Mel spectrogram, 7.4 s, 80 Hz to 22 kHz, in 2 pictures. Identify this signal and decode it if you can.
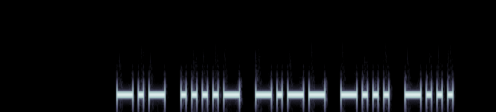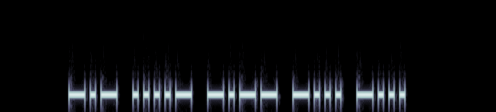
Morse code, heard as a keyed tone, about 30 wpm, 700 Hz. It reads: K4YBB K4YBB
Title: USA Call Signs - 5 Characters - Repeated 2x - 30wpm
